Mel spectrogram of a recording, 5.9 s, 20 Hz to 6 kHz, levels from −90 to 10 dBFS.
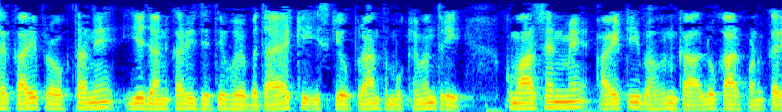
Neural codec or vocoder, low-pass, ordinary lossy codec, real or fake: none; 5.4 kHz; AAC, 48 kbps; real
